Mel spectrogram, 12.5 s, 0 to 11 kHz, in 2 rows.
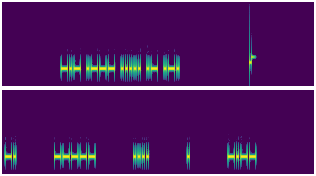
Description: Morse code, heard as a keyed tone, about 27 wpm, spaced as for 14 wpm, 700 Hz. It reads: KJ5AR N0HEY
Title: USA Call Signs - 5 Characters - 6x Character Spacing - 28wpm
